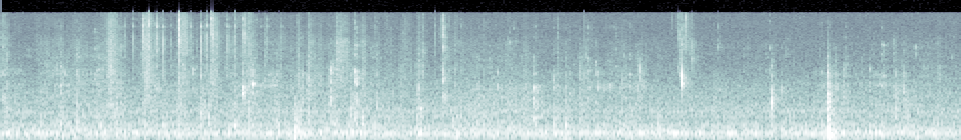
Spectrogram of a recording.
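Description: A person chewing a mouthful of pizza, with soft, scattered mouth clicks and smacks over a faint steady low hum.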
